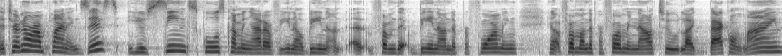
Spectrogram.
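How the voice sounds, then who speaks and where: On a very clean recording with a silent background, a woman with a Spanish accent speaks at a medium pitch and a fairly quick pace. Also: ordinary pitch variation. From Dominican Republic and Puerto Rico. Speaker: political candidate. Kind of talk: political interview. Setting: podcast studio with live audience.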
